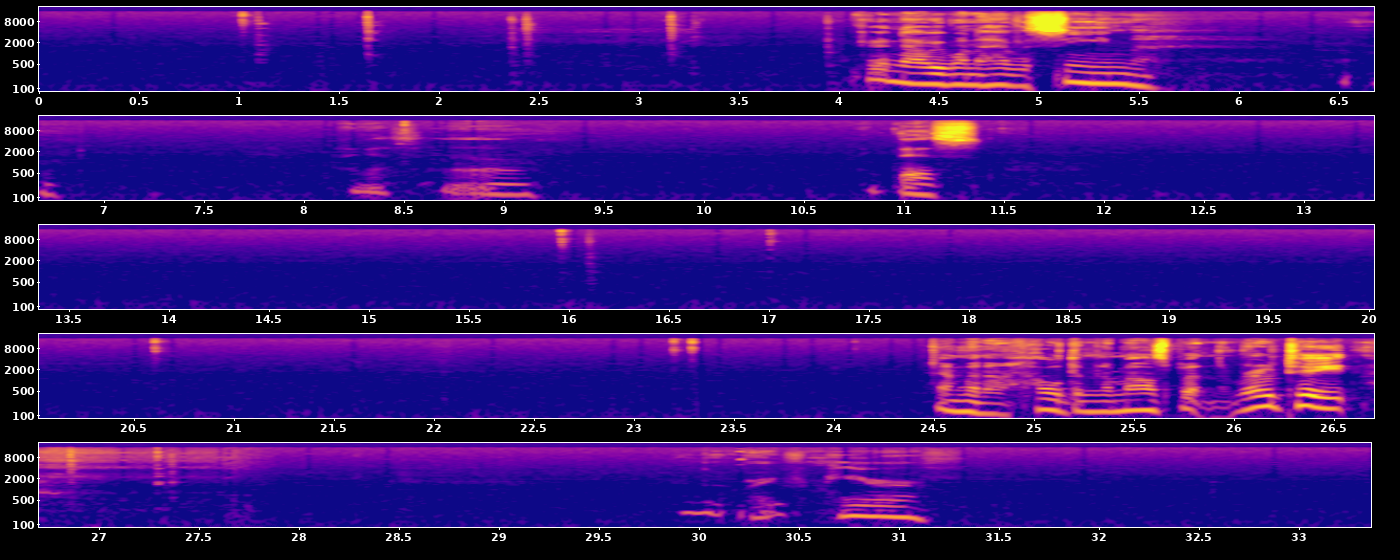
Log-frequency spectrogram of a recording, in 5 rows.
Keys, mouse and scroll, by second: 1.6 middle click, 2.6-3.2 scroll down 2, 3.2 middle click, 8.5 click, 17.0 click, 23.2 click, 24.2 click, 24.5 middle click, 26.8 middle click, 30.2 click.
